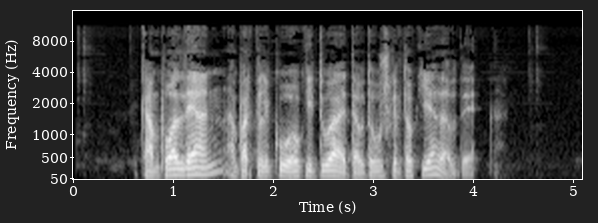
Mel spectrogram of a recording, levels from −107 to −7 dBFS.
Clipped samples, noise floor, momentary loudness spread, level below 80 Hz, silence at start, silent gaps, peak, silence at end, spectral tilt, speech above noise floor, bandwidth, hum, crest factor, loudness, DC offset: under 0.1%; -70 dBFS; 11 LU; -60 dBFS; 0.7 s; none; 0 dBFS; 1.15 s; -6 dB/octave; 48 dB; 11.5 kHz; none; 22 dB; -21 LUFS; under 0.1%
